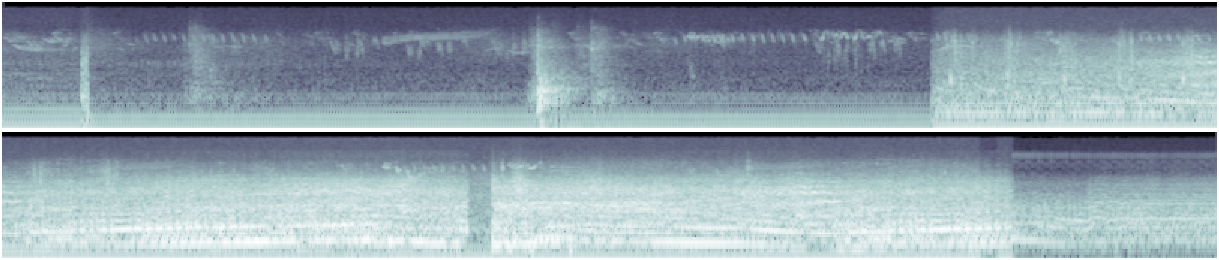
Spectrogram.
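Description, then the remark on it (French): A couple of sharp clicks and thuds as a man gets into a car and shuts the door, then the engine abruptly roars to life and runs loud and steady for several seconds before cutting away. “Il entre dans la voiture.”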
